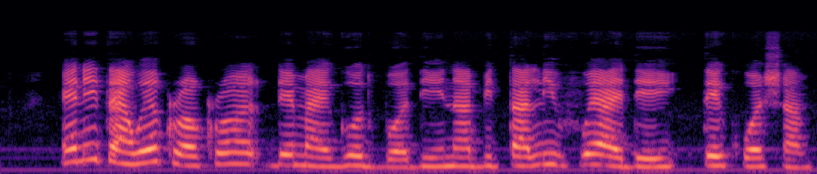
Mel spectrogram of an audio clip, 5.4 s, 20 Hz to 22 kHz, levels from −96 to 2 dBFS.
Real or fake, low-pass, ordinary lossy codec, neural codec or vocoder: real; none; none; none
